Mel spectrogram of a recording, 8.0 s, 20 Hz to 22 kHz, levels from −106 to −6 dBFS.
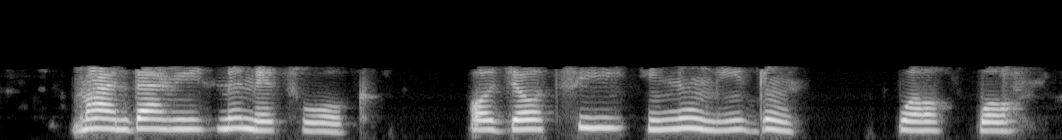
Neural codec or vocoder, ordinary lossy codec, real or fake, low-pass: codec, 16 kHz, 0.8 kbps, ZipCodec; MP3, 24 kbps; fake; 3.6 kHz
